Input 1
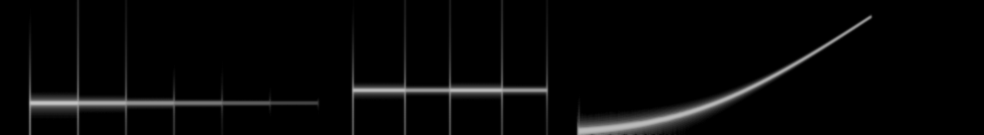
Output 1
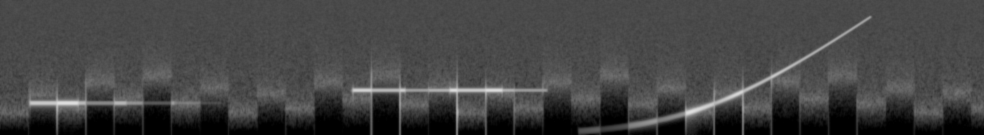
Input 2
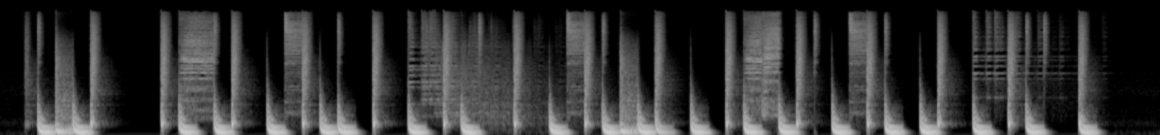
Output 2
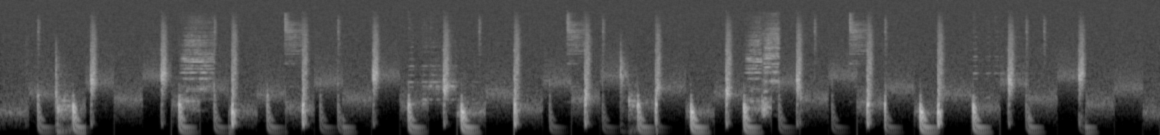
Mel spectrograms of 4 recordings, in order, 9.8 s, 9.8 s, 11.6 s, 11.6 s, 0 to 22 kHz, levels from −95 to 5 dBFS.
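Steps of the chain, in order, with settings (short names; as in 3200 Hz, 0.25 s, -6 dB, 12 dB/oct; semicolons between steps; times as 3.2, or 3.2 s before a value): per-bin expansion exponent 1.5; requantised 8-bit, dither triangular; stepped high-pass 3.5 Hz 570–2500 Hz; gain +3.5 dB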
